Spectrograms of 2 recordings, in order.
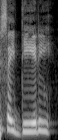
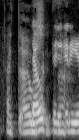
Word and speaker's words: deity: You say deity. Am I saying it wrong? Deity? – Deity is correct too. Okay. Deity. Okay. We will answer to both.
